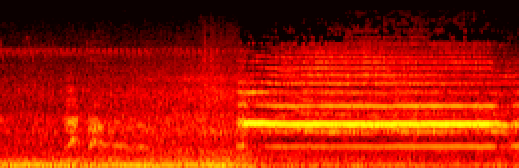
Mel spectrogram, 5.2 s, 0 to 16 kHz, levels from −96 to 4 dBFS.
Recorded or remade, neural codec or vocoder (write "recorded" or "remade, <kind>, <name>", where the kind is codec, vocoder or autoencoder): remade, vocoder, BigVGAN v2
